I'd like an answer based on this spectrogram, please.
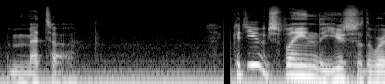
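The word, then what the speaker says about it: μετά: Meta is actually a Greek word. It means the after or the next. It literally in Greek is pronounced meta, except it's written something like this.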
